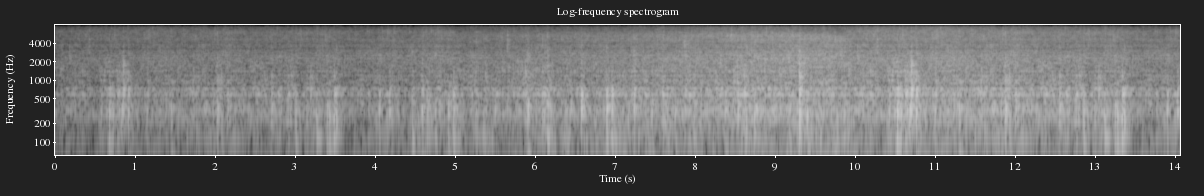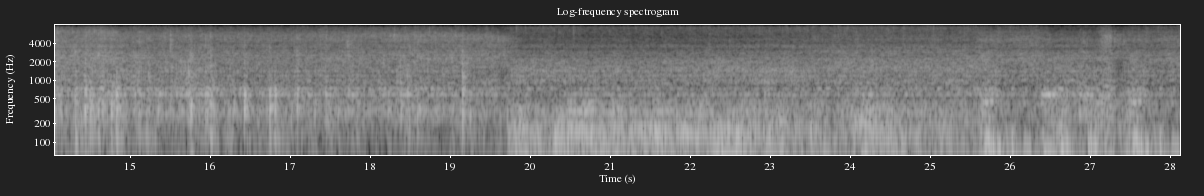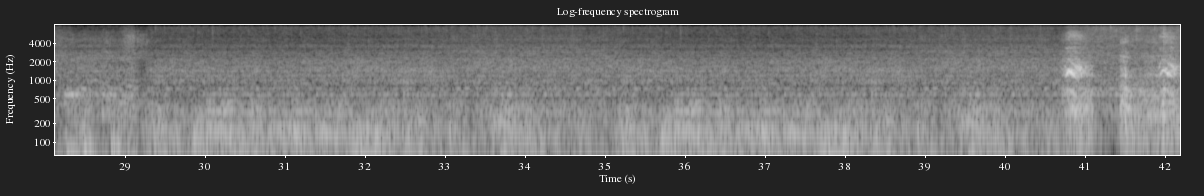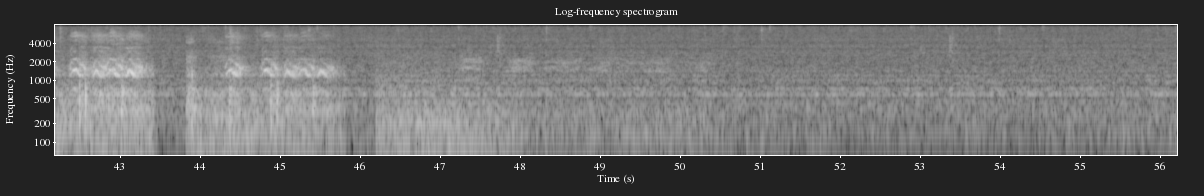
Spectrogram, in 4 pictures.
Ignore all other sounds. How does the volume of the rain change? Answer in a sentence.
The loudness of the rain goes down.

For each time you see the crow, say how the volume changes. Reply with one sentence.
The crow can be heard from 40.7 to 50.5 s, getting quieter.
